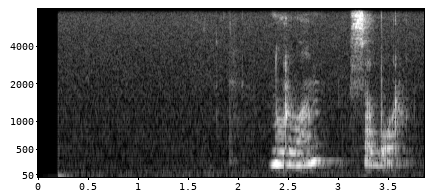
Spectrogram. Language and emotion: Russian, neutral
